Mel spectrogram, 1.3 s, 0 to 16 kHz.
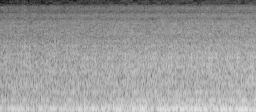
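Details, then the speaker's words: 1964 Ford Falcon after fitting a new carburetor and battery: steady, even low idle rumble with no stumbles, misses or hunting, smooth where it had run rough the longer it sat; normal idle. "it's not running rough really much oh yeah that's a lot better now i don't know if you guys heard before but it was running pretty rough the longer it sat so now it's back up smoothing"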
